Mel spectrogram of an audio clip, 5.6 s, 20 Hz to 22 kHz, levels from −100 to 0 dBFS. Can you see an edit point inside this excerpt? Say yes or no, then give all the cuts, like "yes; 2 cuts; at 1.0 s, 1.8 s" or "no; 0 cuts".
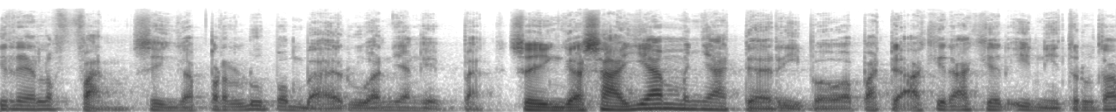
yes; 1 cut; at 2.4 s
